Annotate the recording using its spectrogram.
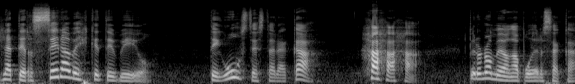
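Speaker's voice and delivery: loud, taunting demon voice. Retelling what a demon said during a possession: imitating a demon speaking. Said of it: "me mira y me dice".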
